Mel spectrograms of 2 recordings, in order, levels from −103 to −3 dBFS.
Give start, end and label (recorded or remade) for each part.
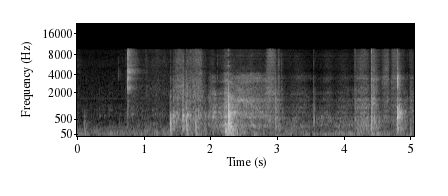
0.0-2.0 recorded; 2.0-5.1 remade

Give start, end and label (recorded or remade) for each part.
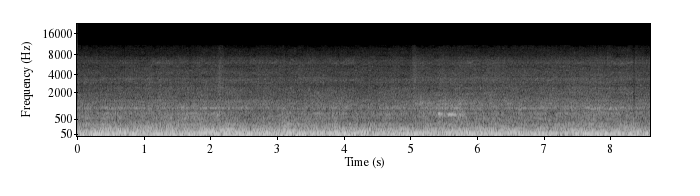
0.0-8.6 remade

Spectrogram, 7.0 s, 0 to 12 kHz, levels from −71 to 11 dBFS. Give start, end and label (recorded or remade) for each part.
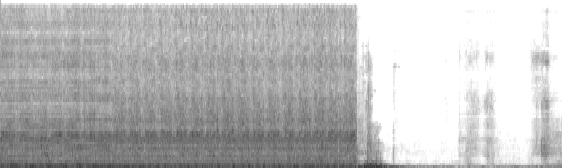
0.0-1.4 remade; 1.4-5.6 recorded; 5.6-7.0 remade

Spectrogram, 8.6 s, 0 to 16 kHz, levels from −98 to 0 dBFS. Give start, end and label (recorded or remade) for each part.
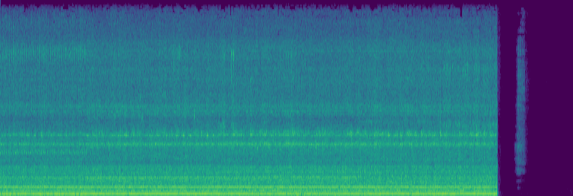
0.0-8.6 recorded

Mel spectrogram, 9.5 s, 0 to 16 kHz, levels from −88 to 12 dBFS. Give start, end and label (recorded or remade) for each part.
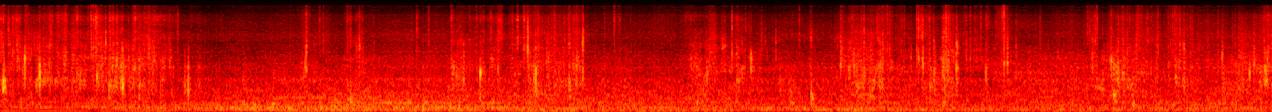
0.0-9.5 remade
